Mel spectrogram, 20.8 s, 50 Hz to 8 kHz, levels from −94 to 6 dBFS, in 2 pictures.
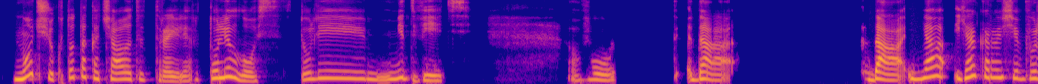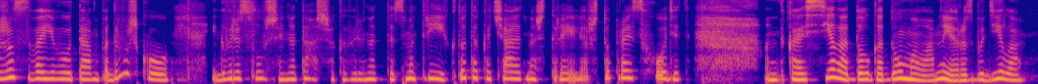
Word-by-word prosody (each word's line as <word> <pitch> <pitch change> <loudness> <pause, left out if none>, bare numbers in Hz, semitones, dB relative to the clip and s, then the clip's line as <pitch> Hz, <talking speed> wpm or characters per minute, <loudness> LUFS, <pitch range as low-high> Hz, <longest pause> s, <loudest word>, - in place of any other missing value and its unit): ночью 245 - +4
кто-то 285 +5 -3
качал 240 -4 0
этот 215 -2 -6
трейлер, 165 -2 -2
то 260 - +1
ли 285 +3 +7
лось, 165 - -1 0.2
то 215 - -2
ли 255 0 0
медведь. 225 - -1 1.0
Вот. 195 0 -3 0.6
Т - - -16
да. 230 - +2 1.4
Да, 210 -3 +6
и - - +2
я 300 +7 +4
и 250 - 0
я, 285 +7 +5
короче, 285 -4 +1
бужу 250 +3 +1
свою 235 -4 0
там 220 -1 -3
подружку 220 - -4 0.4
и - - -9
говорю: 235 +5 0
"Слушай, 245 -2 -1
Наташа". 225 0 -5
Говорю: 215 -1 -5
"Нат, 225 0 -2
ты 215 - -6
смотри, 245 -1 0
кто-то 270 +5 -4
качает 240 -2 -3
наш 230 0 -2
трейлер, 230 +2 -5
что 275 - -6
происходит?" 260 -4 -2 0.8
Она 205 -4 +1
такая 210 0 +1
села, 235 +4 +5
долго 220 -1 0
думала- 215 -4 +4
ну, 235 - +4
я 215 -6 +4
её - - -1
разбудила. 205 +2 -1
230 Hz, 135 wpm, -23 LUFS, 215-255 Hz, 1.4 s, ли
